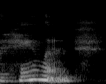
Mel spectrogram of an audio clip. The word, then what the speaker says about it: haelan: brought out the word Halen to my attention which is um I'll put it on the screen for us it's spelled ha AE l n and it's a beautiful Old English word that um describes healing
